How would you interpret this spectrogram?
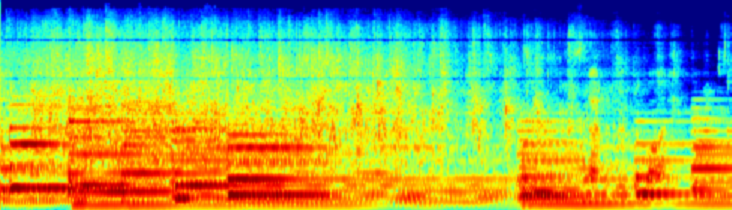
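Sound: audience applause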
